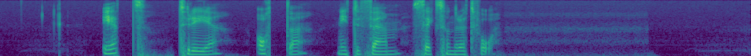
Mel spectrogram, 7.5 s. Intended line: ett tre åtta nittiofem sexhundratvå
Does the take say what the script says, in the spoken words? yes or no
yes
